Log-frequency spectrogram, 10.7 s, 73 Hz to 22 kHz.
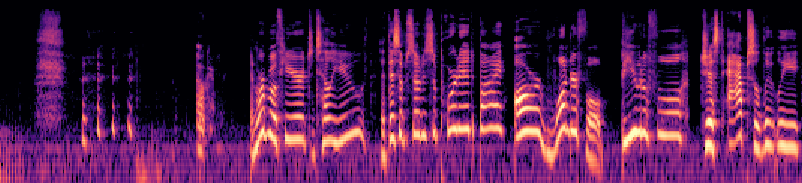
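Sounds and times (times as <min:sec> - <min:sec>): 
cat purring while being held: 0:00.0 - 0:01.9
speech: 0:03.4 - 0:10.6.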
